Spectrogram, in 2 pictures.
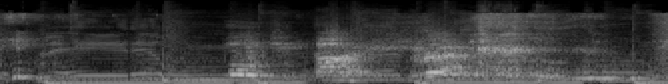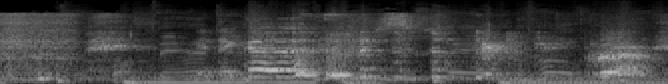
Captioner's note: laughs loudly down the camera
